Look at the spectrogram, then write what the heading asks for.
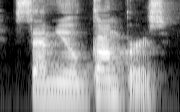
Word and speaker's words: Gompers: workers rights and capitalism Samuel Gompers rhymes with chompers now this outside information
